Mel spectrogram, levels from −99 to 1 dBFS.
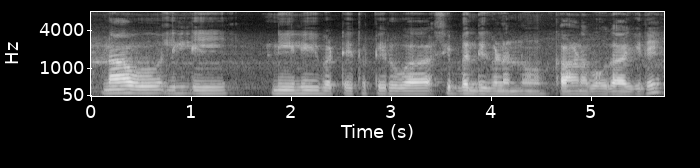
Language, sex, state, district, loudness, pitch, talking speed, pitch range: Kannada, male, Karnataka, Bangalore, -20 LUFS, 105 Hz, 75 wpm, 95-115 Hz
